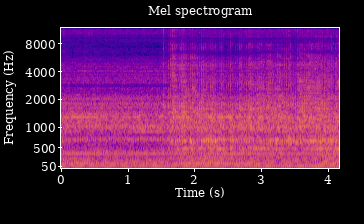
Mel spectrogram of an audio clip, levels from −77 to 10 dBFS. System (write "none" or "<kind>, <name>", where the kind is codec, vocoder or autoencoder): none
